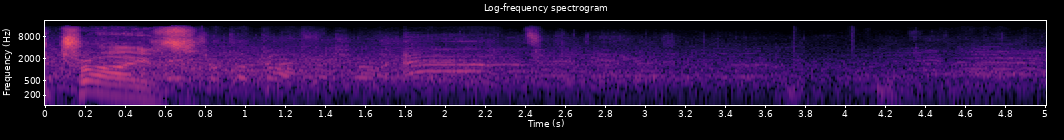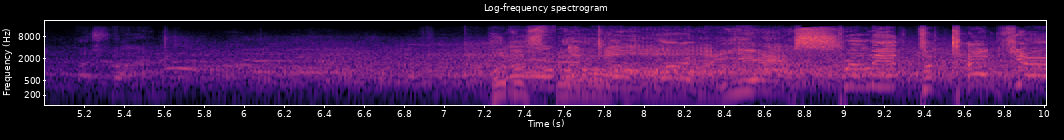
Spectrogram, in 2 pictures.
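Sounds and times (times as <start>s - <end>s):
crowd shouts: 0.0s - 2.9s, 4.2s - 10.0s.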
